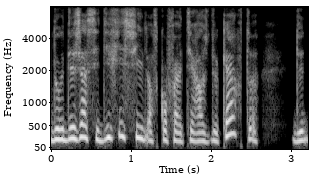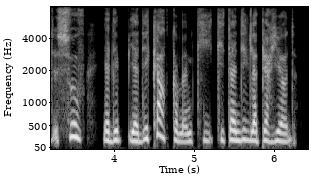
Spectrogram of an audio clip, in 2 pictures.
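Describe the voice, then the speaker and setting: In a very clean recording with a silent background and a dry, close sound with no echo, a woman speaks very fast at a medium pitch with ordinary pitch variation. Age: 70s. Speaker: card reader and medium. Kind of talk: interview testimony. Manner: halting.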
